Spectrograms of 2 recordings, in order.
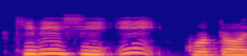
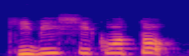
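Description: First: The final 'i' of kibishii is clearly pronounced. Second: The final 'i' of kibishii is not clearly pronounced. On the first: The speaker calls it right. "いをしっかり発音しましょう" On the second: The speaker calls it wrong. "ジムさんは厳しいことと言っていました"

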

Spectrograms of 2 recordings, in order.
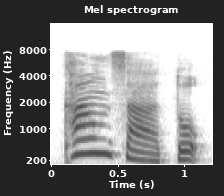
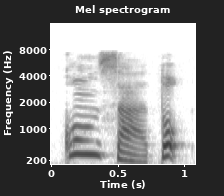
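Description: First: The first vowel sounds like 'a'. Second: The first vowel sounds like 'o'. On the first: The speaker calls it wrong. "カンサートに聞こえました" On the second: The speaker calls it right. "和製英語のカタカナ言葉はコンサートです"

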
